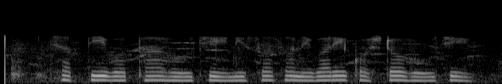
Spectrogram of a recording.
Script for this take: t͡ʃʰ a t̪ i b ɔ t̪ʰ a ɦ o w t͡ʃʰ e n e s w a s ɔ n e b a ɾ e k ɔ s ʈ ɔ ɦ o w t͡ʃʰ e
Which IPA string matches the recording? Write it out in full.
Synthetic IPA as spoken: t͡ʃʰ a t̪ i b ɔ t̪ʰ a ɦ o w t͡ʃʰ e n i s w a s ɔ n e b a ɾ e k ɔ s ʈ ɔ ɦ o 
